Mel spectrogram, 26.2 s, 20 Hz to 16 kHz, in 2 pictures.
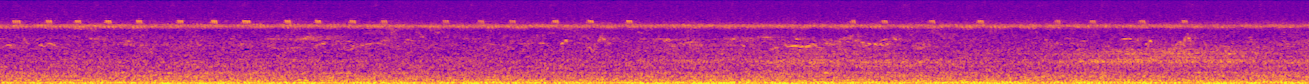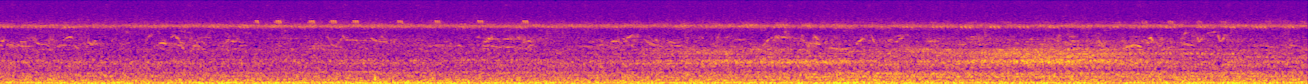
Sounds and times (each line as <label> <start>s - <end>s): Cicadas 0.0s - 26.1s
Birds begin to sing 10.6s - 23.0s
